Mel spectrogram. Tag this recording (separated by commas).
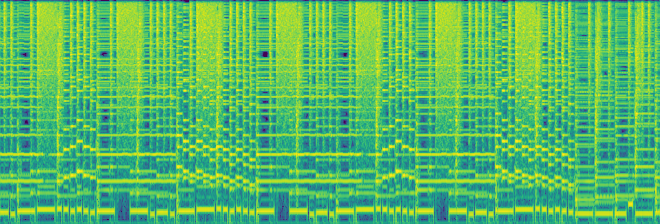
Music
